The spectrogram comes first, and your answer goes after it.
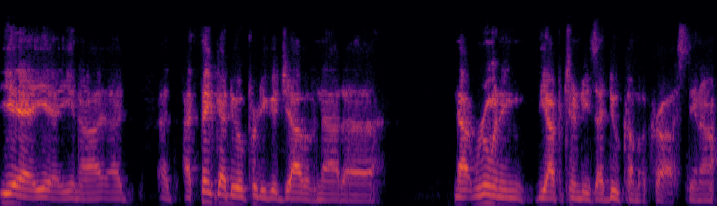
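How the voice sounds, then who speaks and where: Speaking in a normal speaking voice with an American accent, a man talks at a fairly quick pace, fairly low in pitch and with ordinary pitch variation. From Wisconsin. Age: 40s. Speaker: hip hop DJ. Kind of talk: casual interview.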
